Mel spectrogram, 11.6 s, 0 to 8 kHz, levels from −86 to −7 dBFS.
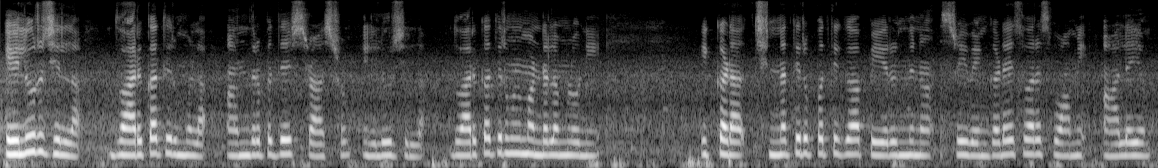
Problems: constant background noise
